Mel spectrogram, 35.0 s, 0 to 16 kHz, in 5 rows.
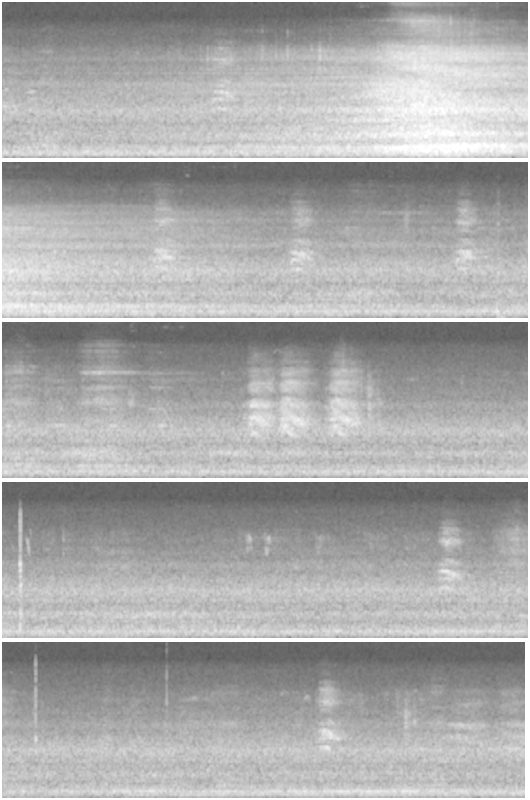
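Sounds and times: vehicle passing: 1.8s - 16.1s.

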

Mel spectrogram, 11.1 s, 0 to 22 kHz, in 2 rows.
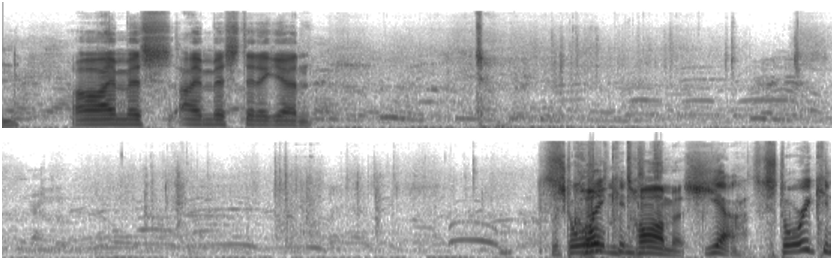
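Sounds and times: distant overlapping voices: 0.0s - 11.0s.

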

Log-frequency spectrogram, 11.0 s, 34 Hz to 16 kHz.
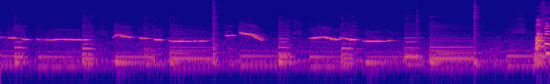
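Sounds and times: man whistling a melody: 0.0s - 8.3s
strummed acoustic guitar: 0.0s - 11.0s.

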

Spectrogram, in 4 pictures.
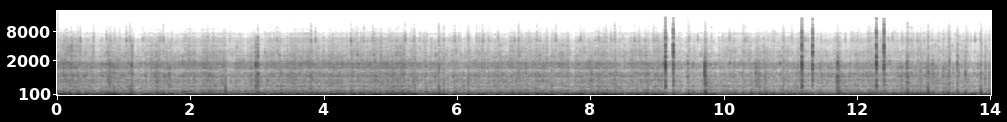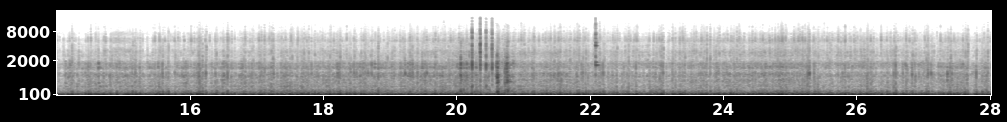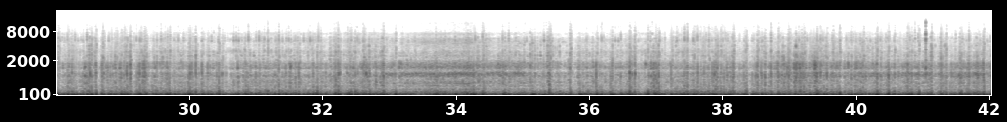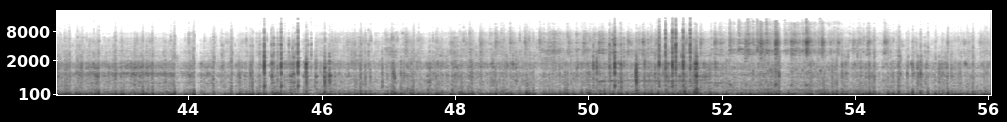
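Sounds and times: bike clattering over bumps: 0.0s - 56.0s
wind rumble on microphone: 0.0s - 56.0s.

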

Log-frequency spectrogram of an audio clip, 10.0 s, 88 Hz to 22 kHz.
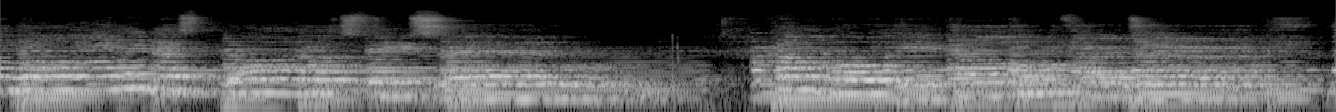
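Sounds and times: acoustic guitar: 0.0s - 10.0s
people singing a hymn: 0.0s - 10.0s.

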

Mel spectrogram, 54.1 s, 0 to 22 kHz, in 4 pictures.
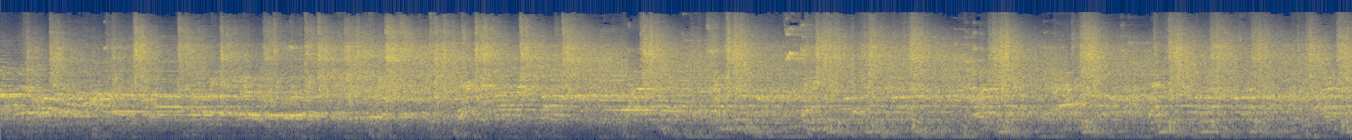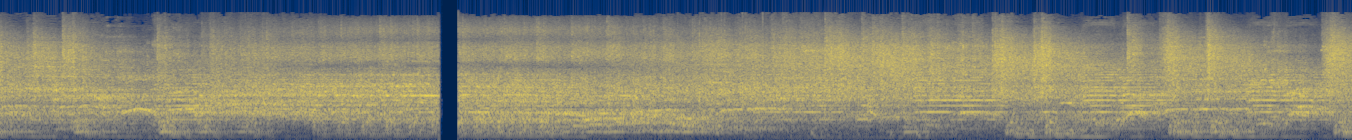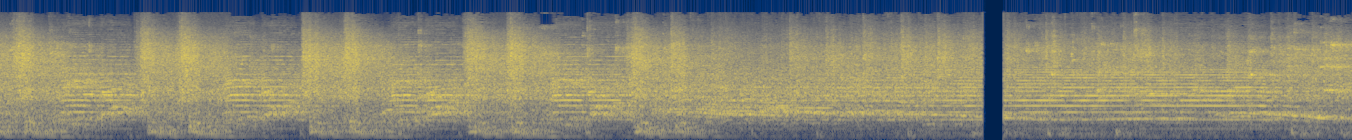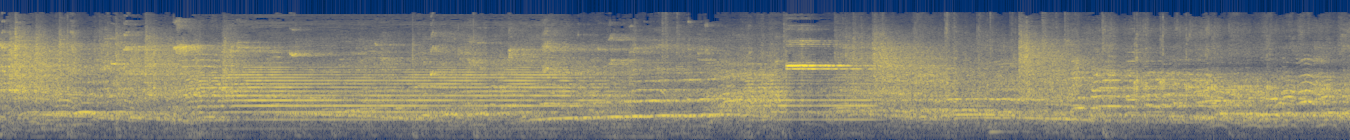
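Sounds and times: music: 0.0s - 52.1s
voices in an arena: 0.0s - 54.0s.

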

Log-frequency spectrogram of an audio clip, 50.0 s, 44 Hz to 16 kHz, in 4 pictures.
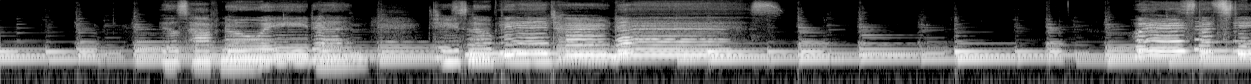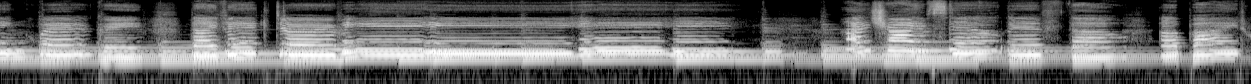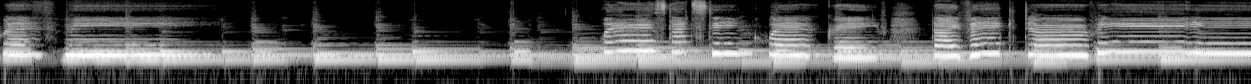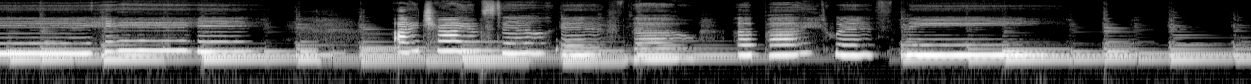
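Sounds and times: instrumental accompaniment: 0.0s - 35.8s
slow hymn singing: 1.6s - 7.8s, 11.3s - 27.2s.

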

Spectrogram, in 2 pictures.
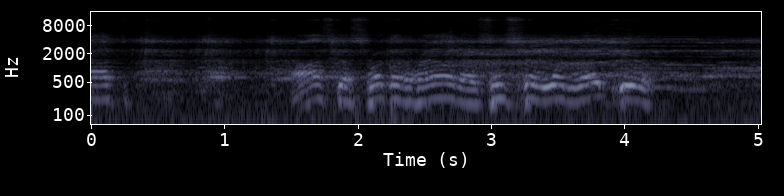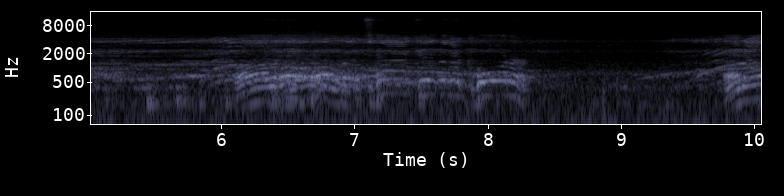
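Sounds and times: loud commentary: 1.5s - 4.4s.

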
